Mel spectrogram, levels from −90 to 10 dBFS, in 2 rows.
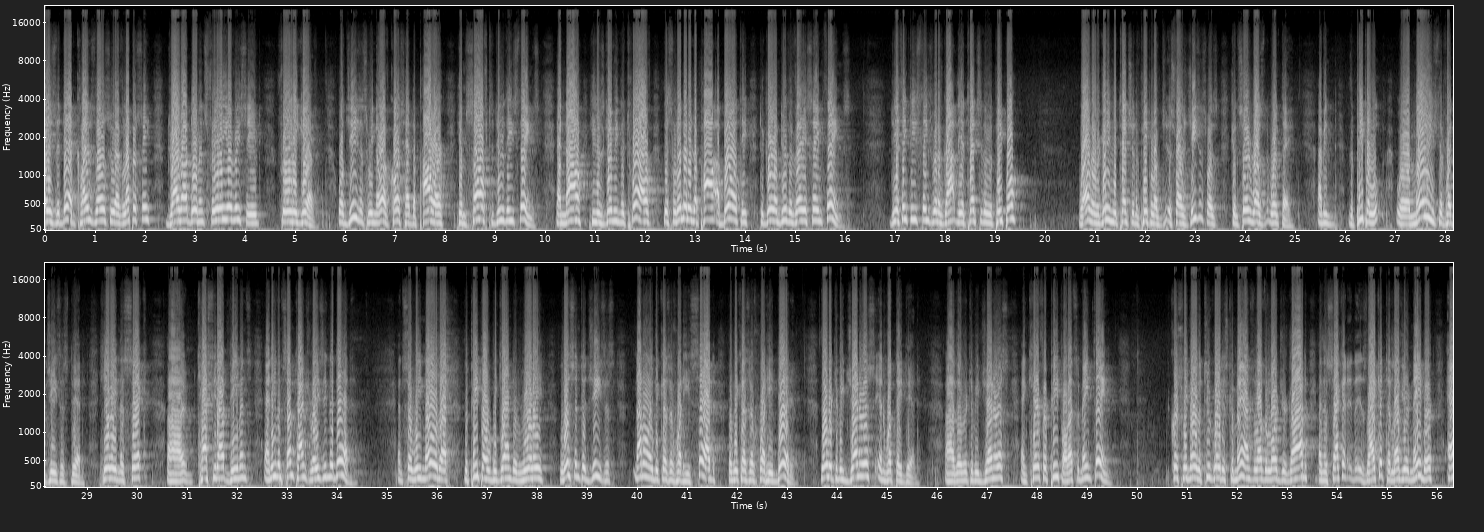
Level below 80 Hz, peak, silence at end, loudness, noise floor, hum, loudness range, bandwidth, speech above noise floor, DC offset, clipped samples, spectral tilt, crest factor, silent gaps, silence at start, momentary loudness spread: -34 dBFS; 0 dBFS; 0 s; -8 LUFS; -45 dBFS; none; 2 LU; over 20 kHz; 37 dB; under 0.1%; under 0.1%; -6.5 dB/octave; 8 dB; none; 0 s; 7 LU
